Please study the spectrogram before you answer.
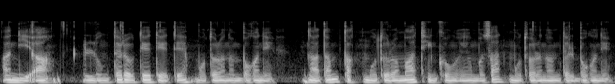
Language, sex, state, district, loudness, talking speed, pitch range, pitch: Mizo, male, Mizoram, Aizawl, -15 LUFS, 310 wpm, 90-100 Hz, 90 Hz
